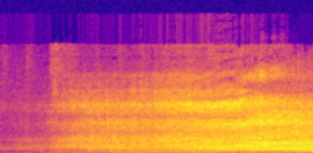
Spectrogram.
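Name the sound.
drag racing dragsters on the racetrack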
